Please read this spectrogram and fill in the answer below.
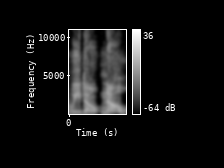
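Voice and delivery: usual speaking voice

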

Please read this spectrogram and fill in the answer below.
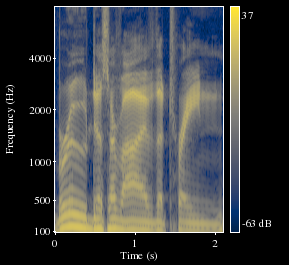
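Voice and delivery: put-on elderly royal voice. Imagining him remembering the original India Pale Ale: Prince Philip impression. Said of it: "he was old enough to be like".

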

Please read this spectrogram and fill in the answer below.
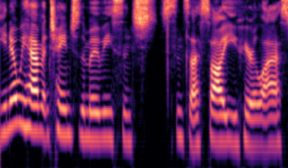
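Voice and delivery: ordinary delivery

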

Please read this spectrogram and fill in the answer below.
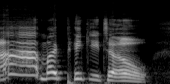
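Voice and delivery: acted high, swooping, long wailing scream. Recounting a scene where an upset woman runs away, retelling a scream. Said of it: "she screams".

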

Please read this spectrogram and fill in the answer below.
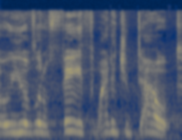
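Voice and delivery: compassionate, understanding, caring tone. Retelling Jesus rescuing drowning Peter: sympathetic tone. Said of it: "with a very sympathetic".

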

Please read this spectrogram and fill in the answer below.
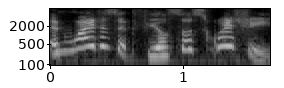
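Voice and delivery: put-on very high, swooping five-year-old's voice. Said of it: "I pictured a five-year-old kid going".

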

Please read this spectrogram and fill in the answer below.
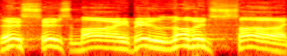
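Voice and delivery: deep, majestic, very slow, booming voice. Picturing how God the Father sounds in scripture: deep majestic voice of God. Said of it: "God's voice was like".

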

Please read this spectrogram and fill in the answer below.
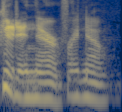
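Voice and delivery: mock, low, hushed voice through gritted teeth. Acting out an embarrassed parent ordering a child inside, through gritted teeth. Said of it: "through gritted teeth".

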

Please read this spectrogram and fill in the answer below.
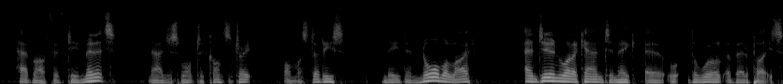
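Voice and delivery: very low, hushed, soft Australian accent. On a podcast, a speaker performs a quote for the others in an australian accent. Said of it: "that is the most accurate Australian accent".

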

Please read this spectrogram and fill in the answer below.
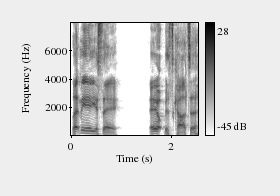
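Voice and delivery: put-on northern Yorkshire accent. Introducing a contestant, quoting her entrance line: yorkshire accent. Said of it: "I think I just did a Yorkshire accent".

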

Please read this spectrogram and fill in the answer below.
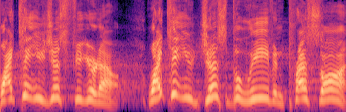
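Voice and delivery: harsh scolding tone. Asking friends how they picture Jesus in moments of doubt, acting out a harsh Jesus. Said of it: "this kind of harsh tone".

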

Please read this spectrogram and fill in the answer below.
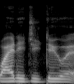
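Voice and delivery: mock lifeless, flat, going-through-the-motions delivery. Mocking an actor's line reading from the show: imitating a least inspired line reading. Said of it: "the least inspired".

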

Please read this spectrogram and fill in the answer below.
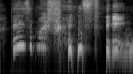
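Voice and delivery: mock panicked, frantic, very high-pitched squeal. Retelling finding their things in an op shop, imitating a friend freaking out. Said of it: "my friends freaking out going".

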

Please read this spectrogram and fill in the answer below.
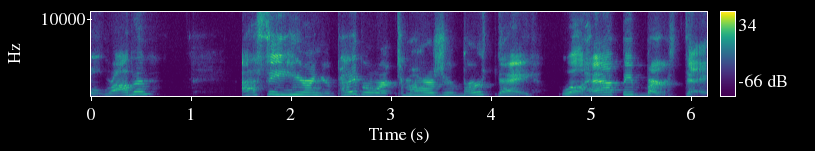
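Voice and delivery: rough, raspy, roughened speaking voice. Retelling what Cindy said when picking her up: imitating Cindy's rough smoker's voice. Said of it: "she had that rough smoker's voice".

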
